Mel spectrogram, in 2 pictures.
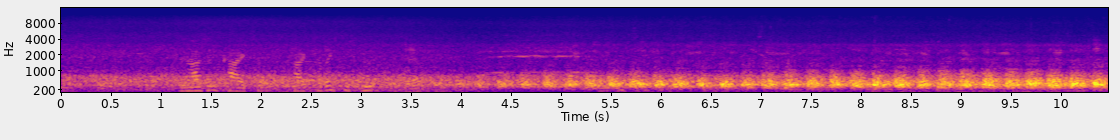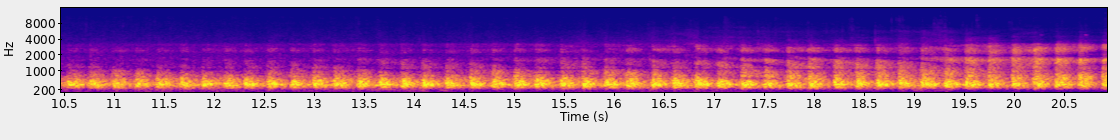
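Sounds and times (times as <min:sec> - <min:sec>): model train rhythmic pulsing: 0:00.0 - 0:20.9.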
